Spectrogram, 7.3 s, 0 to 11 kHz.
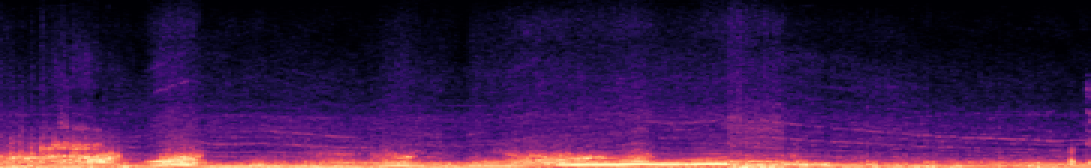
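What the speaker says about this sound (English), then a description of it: "And you can already hear that it has quite a nice engine." A Sauber C9 race car with a 5-liter V8 in the Automobilista 2 racing game, engine revving and shifting through rising and falling pitches, loud and continuous with no talk.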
